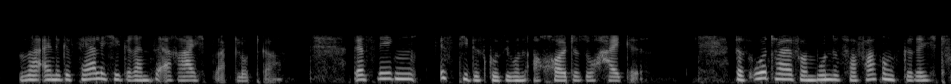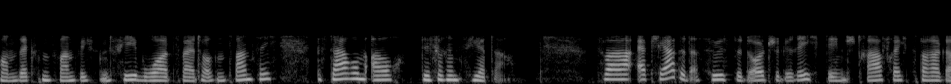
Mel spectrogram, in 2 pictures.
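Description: Speech runs through the whole clip with the signature of the iLBC codec, audible from start to finish. Everything above 4 kHz is gone, leaving a narrowband, telephone-like timbre. The coding damage is plain: voiced sounds take on a rough, slightly synthetic edge. The pacing of the artefacts fits 30 ms frames each coded on their own, which points to the 13.33 kbps mode.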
